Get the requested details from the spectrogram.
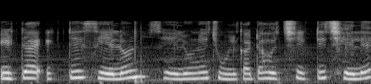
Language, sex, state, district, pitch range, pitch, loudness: Bengali, female, West Bengal, Dakshin Dinajpur, 255-295 Hz, 275 Hz, -14 LUFS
